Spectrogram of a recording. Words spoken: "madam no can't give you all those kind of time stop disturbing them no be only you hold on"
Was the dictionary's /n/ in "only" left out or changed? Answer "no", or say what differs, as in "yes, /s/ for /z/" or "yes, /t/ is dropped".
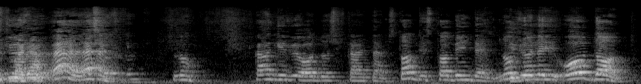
yes, /n/ is dropped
